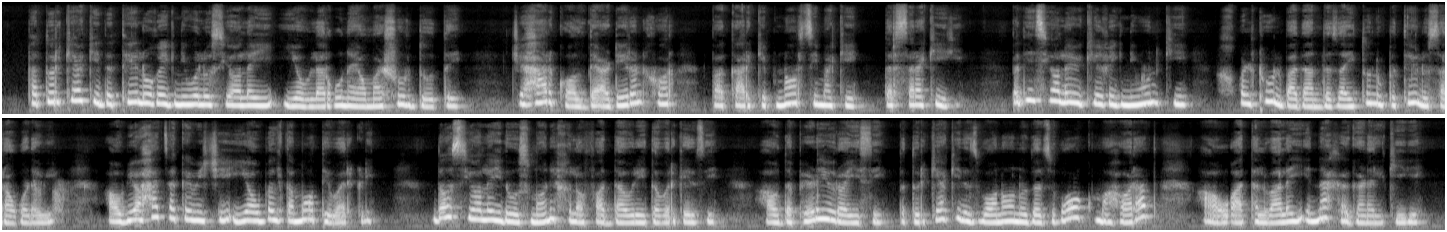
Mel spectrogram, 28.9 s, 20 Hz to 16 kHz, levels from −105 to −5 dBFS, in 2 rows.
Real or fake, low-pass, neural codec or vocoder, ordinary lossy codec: real; 14.4 kHz; none; none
